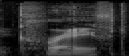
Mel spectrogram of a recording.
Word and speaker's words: Kreeft: Not too long ago, Peter, I should say Kreeft, because the Dutchmen always complain about how I butcher the Dutch language and I should know better.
